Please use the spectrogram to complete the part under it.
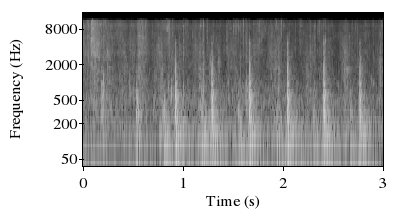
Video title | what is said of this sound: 2004 Ford Explorer Upper Ball Joint and Control Arm | there's some clicking noises going on in there, so there are some thunking noises, and indeed the upper ball joint needs to be changed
